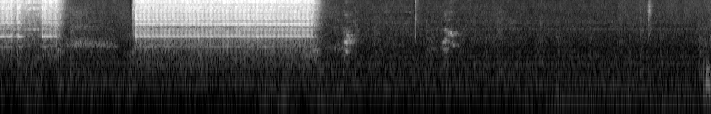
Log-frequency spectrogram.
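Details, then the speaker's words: Coil tattoo liner machine tuned with contact gap about a dime thickness: crisp, even high-pitched buzz in two steady runs, no stutter or rattle; normal running. "can barely slide a dime in there. That's about the right thickness there. Sounds about right."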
